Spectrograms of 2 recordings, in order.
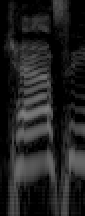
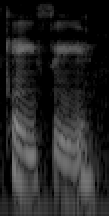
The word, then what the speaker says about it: Casey: Do you pronounce it Cassie or Casey? It's Casey.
